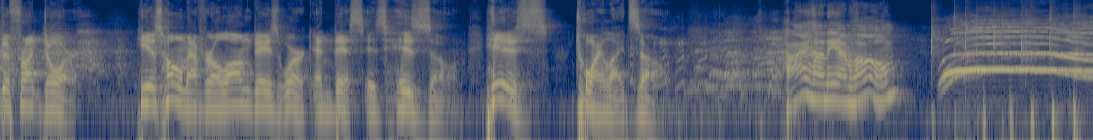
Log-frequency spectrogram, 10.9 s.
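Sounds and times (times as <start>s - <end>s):
laughter: 0.0s - 2.2s, 6.0s - 9.0s
speech: 0.0s - 6.8s, 7.8s - 9.7s
audience whooping: 9.3s - 10.9s.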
